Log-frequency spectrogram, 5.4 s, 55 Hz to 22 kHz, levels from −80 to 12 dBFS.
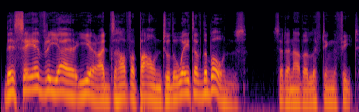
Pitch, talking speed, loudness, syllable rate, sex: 120 Hz, 210 wpm, -17 LUFS, 5.4 syllables/s, male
